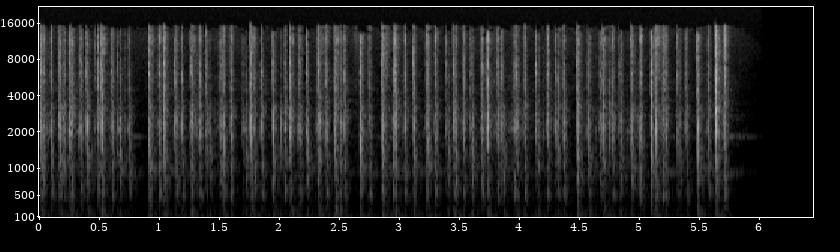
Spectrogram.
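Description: Rapid computer-keyboard typing, a dense run of quick clicks that stops suddenly near the end.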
